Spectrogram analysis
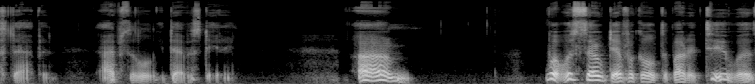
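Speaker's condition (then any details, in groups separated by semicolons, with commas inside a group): Cerebral palsy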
